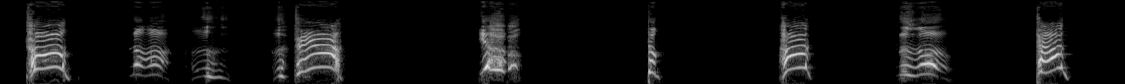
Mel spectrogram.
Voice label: female voice; dragon ball xenoverse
